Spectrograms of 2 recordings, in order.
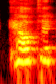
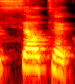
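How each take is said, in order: First: The word begins with a K sound. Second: The word begins with an S sound. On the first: "with a hard C" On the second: "with a soft C"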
